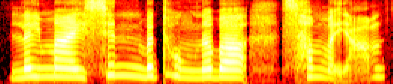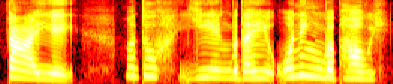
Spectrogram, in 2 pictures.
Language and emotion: Manipuri, disgusted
